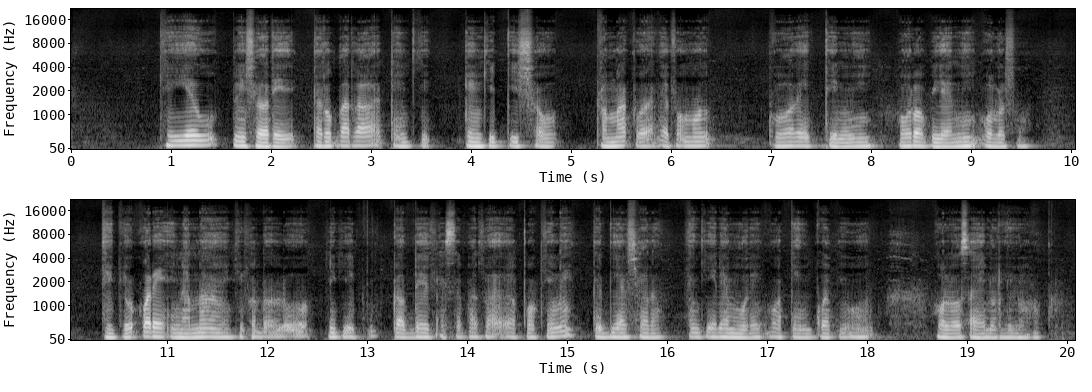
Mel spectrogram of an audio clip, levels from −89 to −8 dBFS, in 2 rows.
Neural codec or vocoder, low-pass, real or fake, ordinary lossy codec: codec, 44.1 kHz, 1.7 kbps, Pupu-Codec; none; fake; none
